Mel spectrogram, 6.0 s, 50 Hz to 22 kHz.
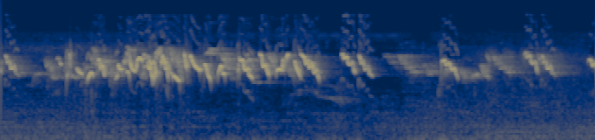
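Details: Common iora (kecial kuning), 6 December 2024, giving a long, busy song of rapid, high chirps and sweeping twitters in a dense stream, then shorter separate phrases repeated roughly twice per second toward the end.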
